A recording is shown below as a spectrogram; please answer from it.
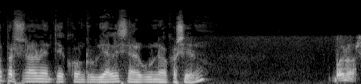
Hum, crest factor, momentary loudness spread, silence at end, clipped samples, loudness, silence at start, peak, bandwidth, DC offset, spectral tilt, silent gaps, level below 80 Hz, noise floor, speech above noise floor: none; 14 dB; 7 LU; 0 s; under 0.1%; -18 LUFS; 0 s; -4 dBFS; 13.5 kHz; under 0.1%; -5.5 dB/octave; none; -44 dBFS; -50 dBFS; 33 dB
